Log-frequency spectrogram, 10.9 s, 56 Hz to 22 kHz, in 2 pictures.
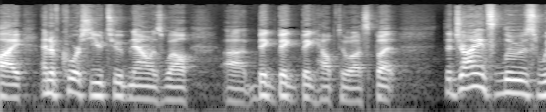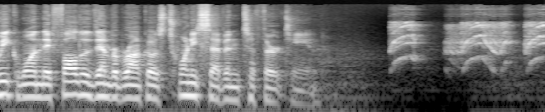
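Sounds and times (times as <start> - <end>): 
speech: 0.0 - 8.7
electronic alarm siren wailing: 9.4 - 10.9.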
